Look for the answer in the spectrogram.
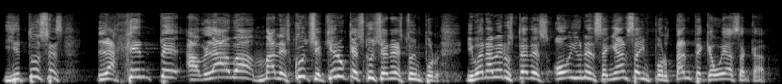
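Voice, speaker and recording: A man's voice: very high voice, normal speed. A middle-aged male pastor, preaching a sermon and telling a family story, acting out the voices and asking the congregation questions. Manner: animated storytelling, acts out quoted voices, asks the congregation questions.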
